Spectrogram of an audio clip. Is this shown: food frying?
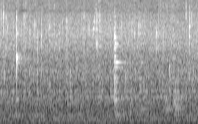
yes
